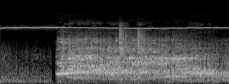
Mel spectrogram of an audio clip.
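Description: King Kong's roar as a film sound effect: a long, harsh roar that grows louder about half a second in, over a thin steady high whine.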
